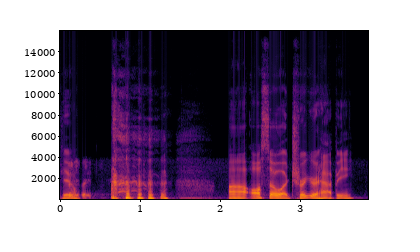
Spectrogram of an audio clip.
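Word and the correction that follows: Trigger Hippy: Trigger Hippie. – Trigger Hippie. – H-I-P-P-Y.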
